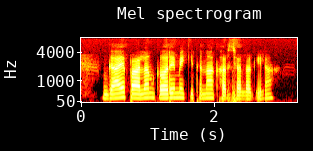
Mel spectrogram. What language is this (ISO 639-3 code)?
bho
